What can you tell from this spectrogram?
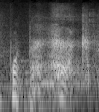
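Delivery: voiceless, strained exasperation; retold exasperated disbelief. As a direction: let it out as a frustrated gasp of words. Retold frustration as riders pass.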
